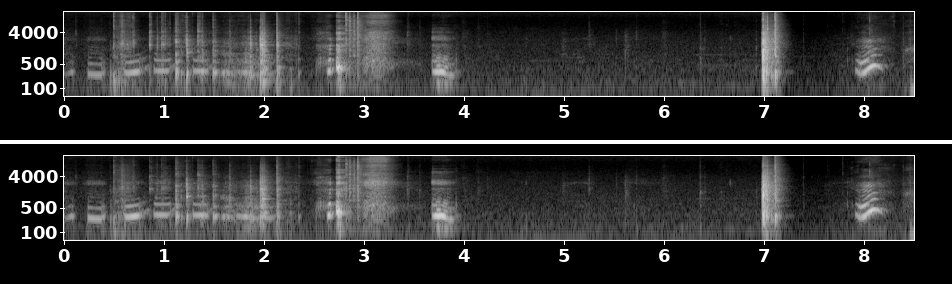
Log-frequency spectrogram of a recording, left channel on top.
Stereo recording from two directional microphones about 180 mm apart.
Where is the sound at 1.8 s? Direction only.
50° left (ahead or behind).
